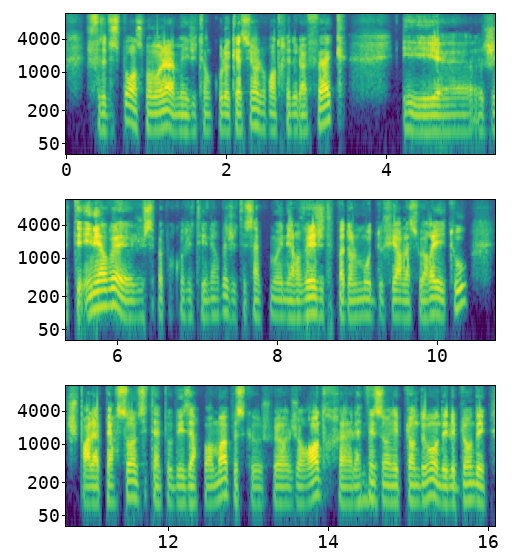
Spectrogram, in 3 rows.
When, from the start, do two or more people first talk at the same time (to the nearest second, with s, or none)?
none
